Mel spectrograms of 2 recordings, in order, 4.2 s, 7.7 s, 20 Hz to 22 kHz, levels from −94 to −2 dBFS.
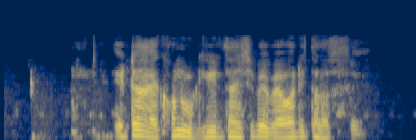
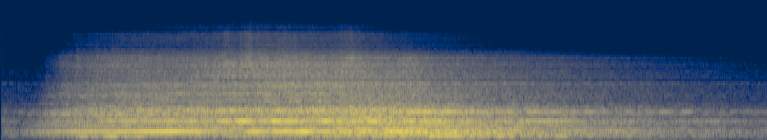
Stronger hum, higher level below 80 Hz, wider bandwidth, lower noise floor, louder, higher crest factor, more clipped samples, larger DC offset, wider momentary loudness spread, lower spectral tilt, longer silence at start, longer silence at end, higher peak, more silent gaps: neither; first, -56 dBFS vs -64 dBFS; first, 7.4 kHz vs 5.4 kHz; second, -38 dBFS vs -45 dBFS; about the same, -16 LUFS vs -18 LUFS; about the same, 18 dB vs 14 dB; neither; neither; about the same, 20 LU vs 18 LU; about the same, -7.5 dB/octave vs -8 dB/octave; about the same, 0.3 s vs 0.35 s; about the same, 0.55 s vs 0.5 s; about the same, -2 dBFS vs -4 dBFS; neither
